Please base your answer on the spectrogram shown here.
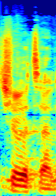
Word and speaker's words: Chiwetel: I mean, yes, CHIWETEL is the pronunciation of my name.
